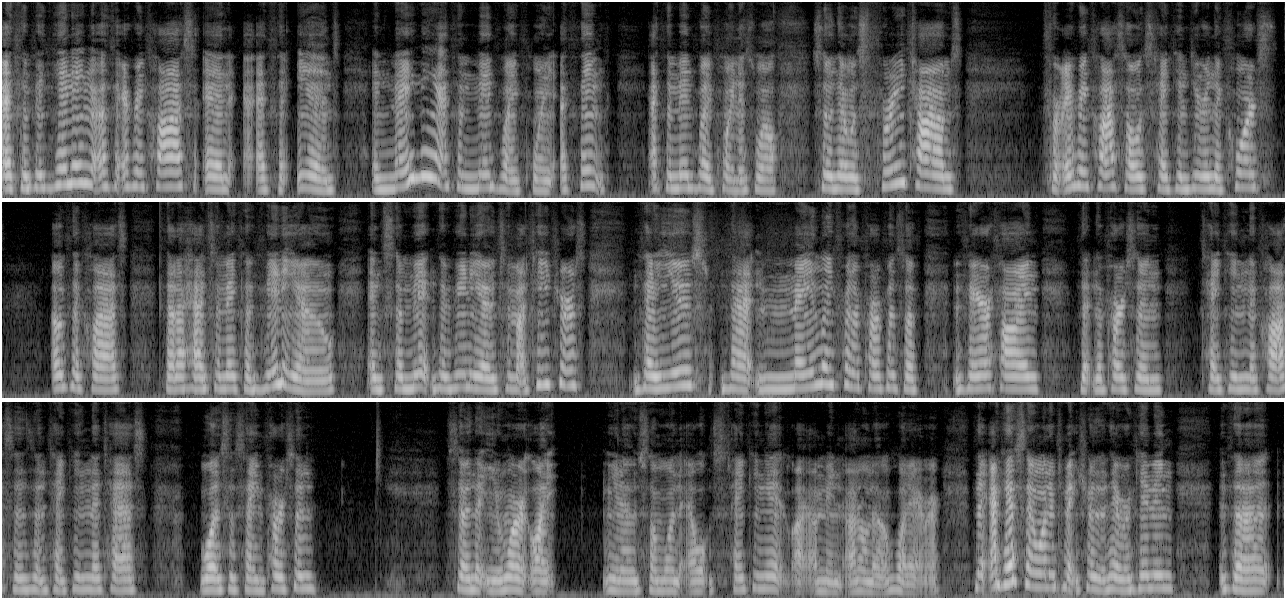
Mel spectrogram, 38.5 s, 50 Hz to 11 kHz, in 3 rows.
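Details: Adult woman with stage 4 adenoid cystic carcinoma treated with surgery, radiation and gamma knife; no hard palate, speaking with her prosthetic obturator removed and working harder to produce sound; hypernasal speech (palatal defect).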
